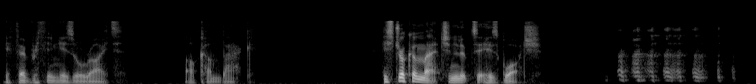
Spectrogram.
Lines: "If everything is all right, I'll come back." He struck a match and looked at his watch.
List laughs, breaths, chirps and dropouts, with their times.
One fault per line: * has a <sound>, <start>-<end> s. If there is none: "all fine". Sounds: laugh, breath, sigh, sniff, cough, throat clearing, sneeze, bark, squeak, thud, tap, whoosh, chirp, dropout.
* has a laugh, 6.1-7.4 s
